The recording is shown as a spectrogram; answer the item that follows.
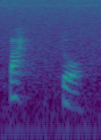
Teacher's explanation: Y los sonidos laringios se producen por el contacto entre los pliegues vocales y la glotis, como el sonido aspirado de la S en pasto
